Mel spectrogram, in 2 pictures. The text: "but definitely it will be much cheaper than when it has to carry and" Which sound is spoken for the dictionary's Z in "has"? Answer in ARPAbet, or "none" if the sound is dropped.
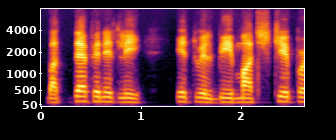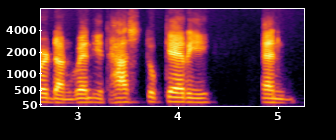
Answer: S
